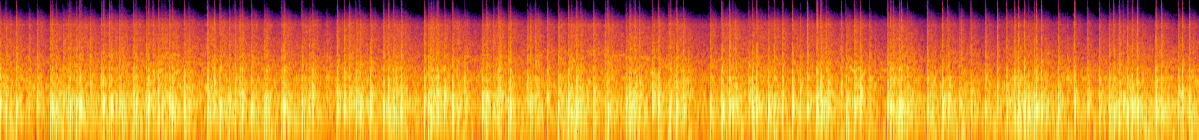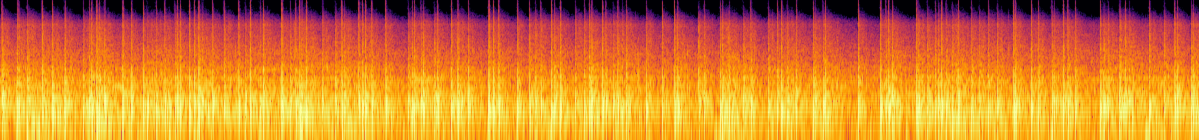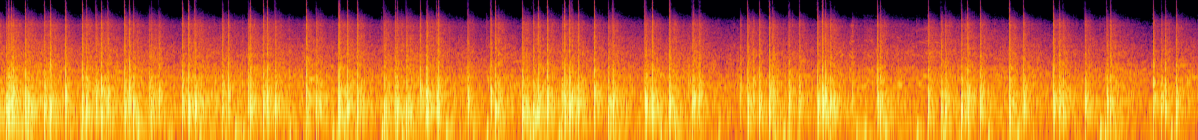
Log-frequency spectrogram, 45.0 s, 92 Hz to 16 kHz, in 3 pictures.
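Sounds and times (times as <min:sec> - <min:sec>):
fireworks bangs and crackling: 0:00.0 - 0:44.9.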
